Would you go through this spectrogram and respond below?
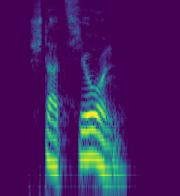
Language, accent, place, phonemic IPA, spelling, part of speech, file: German, Germany, Berlin, /ʃtaˈt͡si̯oːn/, Station, noun, De-Station.ogg
- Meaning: 1. stop, stopover, station (a place where one stops on the way; the act of stopping itself) 2. station (area equipped to serve as a regular stop; compare usage notes below)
